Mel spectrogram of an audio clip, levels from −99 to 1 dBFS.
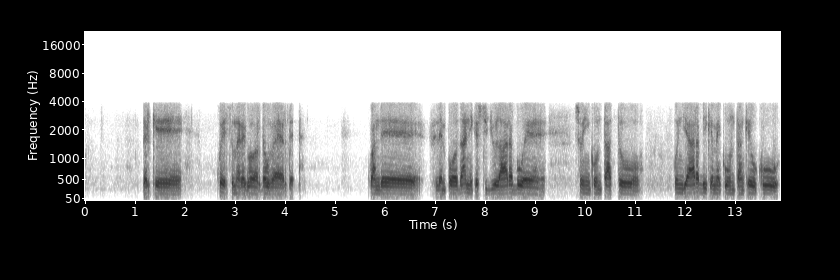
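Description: Throughout, the speech carries Speex codec damage. It is plainly audible. Too few bits describe the excitation, so it sounds hoarse and noisy. That fits a low setting near 11 kbps. The band runs about 300 Hz to 3.4 kHz, with nothing above 3.7 kHz.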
